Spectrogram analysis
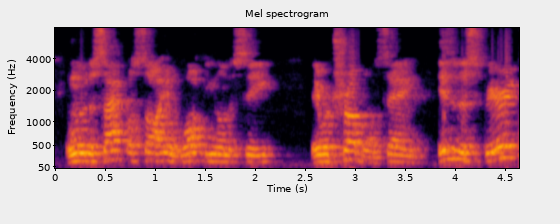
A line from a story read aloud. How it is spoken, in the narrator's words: They cried out for fear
